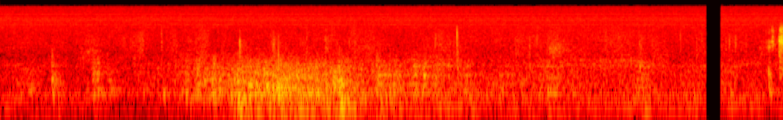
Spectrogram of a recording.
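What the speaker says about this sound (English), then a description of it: "I've never been in a storm like this before." A heavy thunderstorm rolls on with a low, continuous rumble that swells to a loud peak midway, then settles into a steady roar with scattered crackles. No one speaks.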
